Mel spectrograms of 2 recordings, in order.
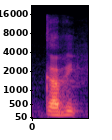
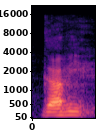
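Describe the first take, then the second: Both takes have the same delivery.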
